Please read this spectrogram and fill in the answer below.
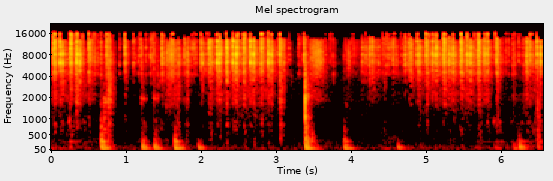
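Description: Foam sponge dauber dabbing ink onto paper: soft, irregular taps with a fine crackling rustle, one firmer tap about three and a half seconds in.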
